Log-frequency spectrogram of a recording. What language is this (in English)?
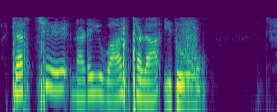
Kannada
